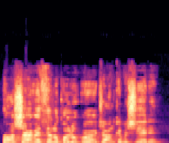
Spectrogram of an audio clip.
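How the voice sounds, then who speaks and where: Fast-talking brash Jamaican man. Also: high-pitched, fairly bright tone. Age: 20s. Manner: brash, boastful, repetitive, swearing. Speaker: livestream host. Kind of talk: casual livestream ranting and chat.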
